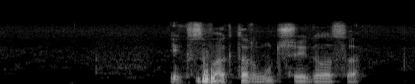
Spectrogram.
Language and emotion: Russian, neutral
